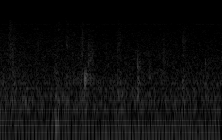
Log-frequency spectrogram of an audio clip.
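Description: Quiet room hiss with a few faint, irregular soft clicks as a man moves back from the camera.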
